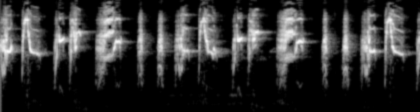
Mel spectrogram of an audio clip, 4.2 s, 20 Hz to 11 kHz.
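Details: Lively long-tailed shrike recorded for training caged birds in 2022, 'isian tambakan' style: steady alternation of rasping squawks and looping whistled slurs, roughly three per second, with no background noise.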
